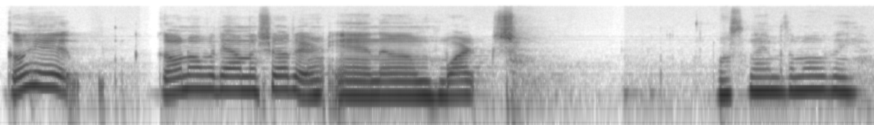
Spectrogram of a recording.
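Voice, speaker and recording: A woman's voice: a little high, normal speed. A young adult woman co-hosting a podcast in casual, teasing chat, laughing often. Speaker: podcast co-host.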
